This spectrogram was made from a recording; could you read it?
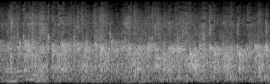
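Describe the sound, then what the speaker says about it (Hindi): Loud, dense applause from an audience at a coaching class success-story event, a steady wash of clapping that fills the whole stretch without a break. "जोरदार तालियां अनुभव के लिए।"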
